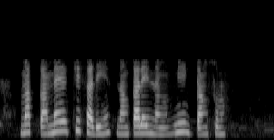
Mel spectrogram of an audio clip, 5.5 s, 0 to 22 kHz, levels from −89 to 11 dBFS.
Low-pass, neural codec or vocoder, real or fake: 3.6 kHz; none; real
